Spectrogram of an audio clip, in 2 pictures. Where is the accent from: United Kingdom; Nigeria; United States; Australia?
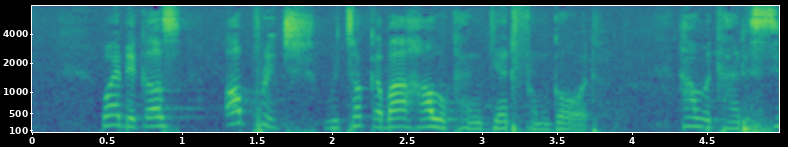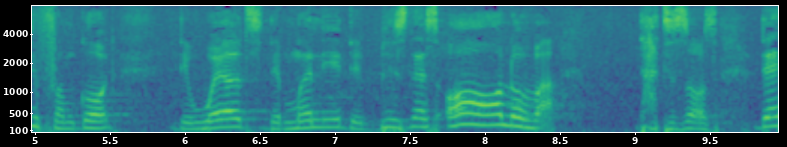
Nigeria; Kaduna, Kaduna State; Long time ago, when I was growing up in Kaduna with my family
